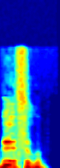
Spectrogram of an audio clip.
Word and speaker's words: WFRP: Funny enough, we actually pronounce it woof due to a joke in old Games Workshop magazine.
